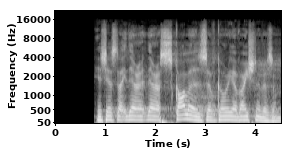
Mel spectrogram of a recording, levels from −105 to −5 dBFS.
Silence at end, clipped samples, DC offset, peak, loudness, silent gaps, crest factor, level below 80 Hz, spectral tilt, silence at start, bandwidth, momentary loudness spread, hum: 0 s; under 0.1%; under 0.1%; -4 dBFS; -17 LUFS; none; 14 dB; -38 dBFS; -4.5 dB/octave; 0.85 s; 14 kHz; 5 LU; none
